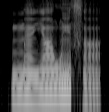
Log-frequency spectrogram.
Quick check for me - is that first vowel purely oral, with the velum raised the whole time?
no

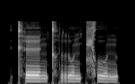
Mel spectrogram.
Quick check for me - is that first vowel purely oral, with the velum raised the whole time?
yes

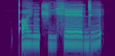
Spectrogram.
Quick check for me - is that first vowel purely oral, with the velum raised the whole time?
yes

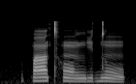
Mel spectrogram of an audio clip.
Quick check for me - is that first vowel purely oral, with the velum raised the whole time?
no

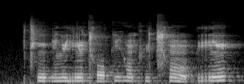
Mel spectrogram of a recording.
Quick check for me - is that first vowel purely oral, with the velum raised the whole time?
no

